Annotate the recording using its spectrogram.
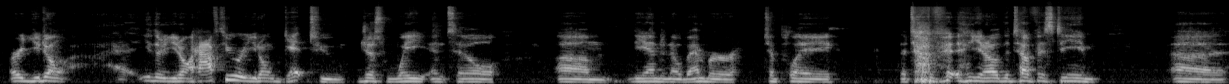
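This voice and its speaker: A man hosting a casual sports show, rambling and excitable, with some swearing and nervous energy. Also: medium pitch, a little slow, husky. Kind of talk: casual live sports chat.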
